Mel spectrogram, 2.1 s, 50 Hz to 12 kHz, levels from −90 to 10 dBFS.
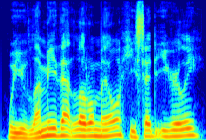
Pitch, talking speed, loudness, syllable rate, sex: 145 Hz, 290 wpm, -14 LUFS, 6.8 syllables/s, male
